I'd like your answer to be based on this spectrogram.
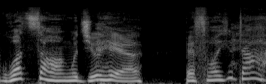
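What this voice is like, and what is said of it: Put-on British accent, evil Harry Potter. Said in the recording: “That's British. I don't know. It's like an evil Harry Potter.”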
